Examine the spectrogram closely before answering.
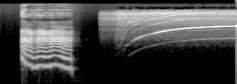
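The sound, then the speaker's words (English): A high-speed dental drill with a burr drilling into a tooth, loud: a short buzzing burst, a pause, then a thin whine that spins up in pitch and settles into a steady, piercing scream. “Drilling into a tooth at high speed, you obviously get a lot of heat buildup.”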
